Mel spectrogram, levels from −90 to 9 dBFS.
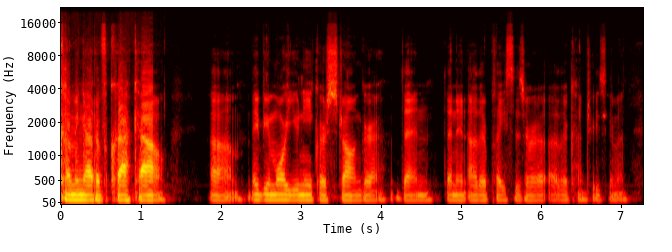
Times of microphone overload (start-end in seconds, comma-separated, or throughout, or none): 0.00-1.14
